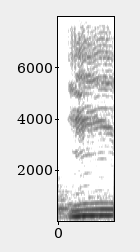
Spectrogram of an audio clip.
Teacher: 이 같은 경우는 전설 모음이면서 고모음입니다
